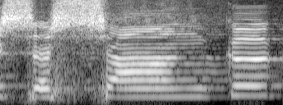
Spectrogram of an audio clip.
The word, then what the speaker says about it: शशांक: शशांक, शकार का उच्चारण तालु से होता है। शशांक, सीटी आनी चाहिए आपके मुंह से यार।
